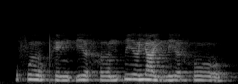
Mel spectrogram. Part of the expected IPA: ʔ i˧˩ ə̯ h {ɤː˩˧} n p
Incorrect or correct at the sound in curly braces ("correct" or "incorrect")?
correct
